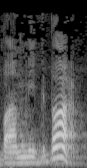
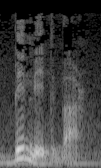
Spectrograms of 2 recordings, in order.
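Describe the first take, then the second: First: The first vowel is an a sound. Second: The first vowel is an i sound. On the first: The word is read on its own, out of its context. "it would have said Bamidbar" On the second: The word is read joined to the next word, Sinai. "It's Bimidbar. But Bimidbar is Somoch, Bimidbar Sinai"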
